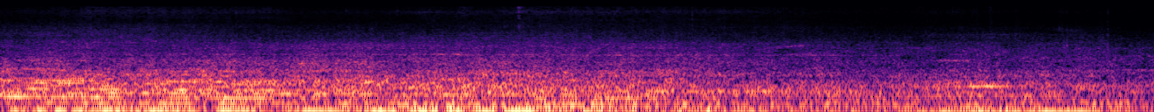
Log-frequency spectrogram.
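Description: A combustion engine running steadily at idle, a low even hum that weakens near the end.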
